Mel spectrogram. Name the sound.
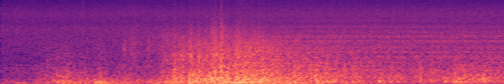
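rain falling with thunder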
